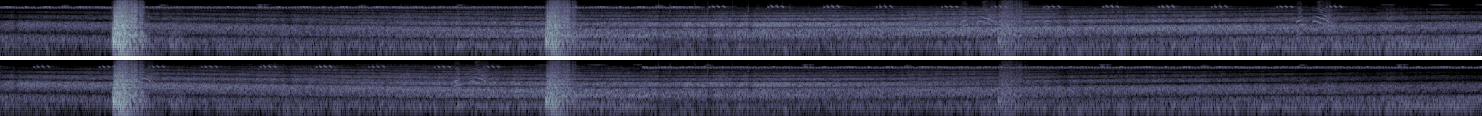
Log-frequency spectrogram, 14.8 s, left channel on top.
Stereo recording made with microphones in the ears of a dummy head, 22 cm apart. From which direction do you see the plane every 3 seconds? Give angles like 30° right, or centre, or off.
50° right, 30° right, 10° left, 40° left, 50° left.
